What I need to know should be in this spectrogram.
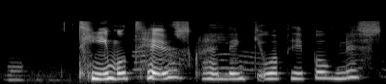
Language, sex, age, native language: Icelandic, male, 14, Icelandic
